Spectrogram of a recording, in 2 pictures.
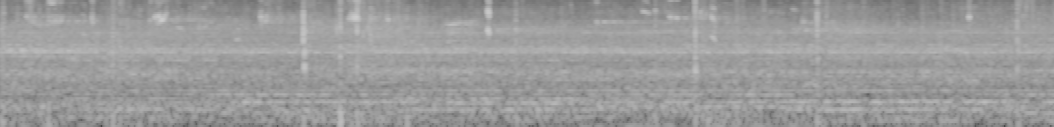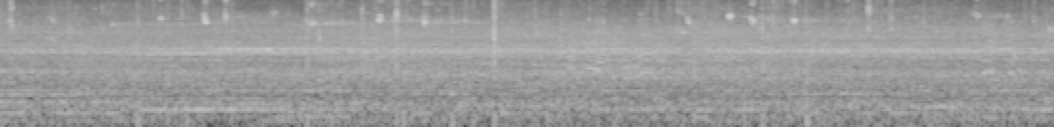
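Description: Players' shoes squeak sharply on a court in a large echoing hall.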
